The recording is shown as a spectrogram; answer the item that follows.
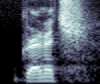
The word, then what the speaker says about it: Greenwich: yes let's see sorry there's a w in there yes greenwich that's how that's pronounced yes it is the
